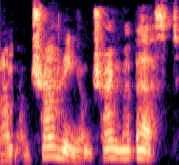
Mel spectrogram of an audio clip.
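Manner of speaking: whiny, complaining, protesting tone. Retelling a movie scene where Luke Skywalker complains: imitating Luke Skywalker whining. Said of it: "he's pretty much whining about it".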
